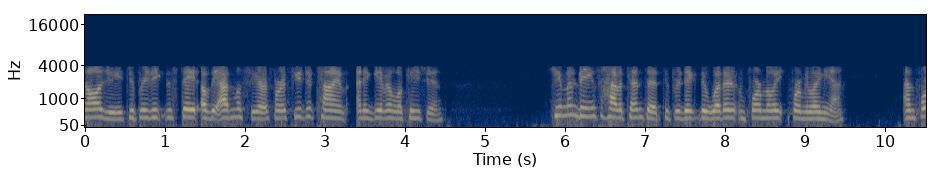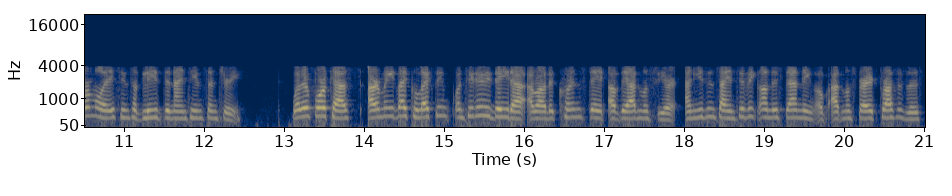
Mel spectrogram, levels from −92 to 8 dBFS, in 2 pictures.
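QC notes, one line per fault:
Throughout: GSM full-rate codec, buzzy gravelly roughness from pulse-driven vocal-tract modelling, nothing above 4 kHz, unlike plain band-limiting which leaves timbre smooth.
6.10 s: bit error spike, one sharp broadband tick from a few corrupted samples jumping and snapping back, unrelated to the speech, not a recurring click.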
